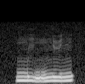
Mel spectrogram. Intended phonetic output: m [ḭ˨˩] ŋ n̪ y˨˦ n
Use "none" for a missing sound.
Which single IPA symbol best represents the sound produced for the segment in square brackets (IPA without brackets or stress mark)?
ḭ˨˩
